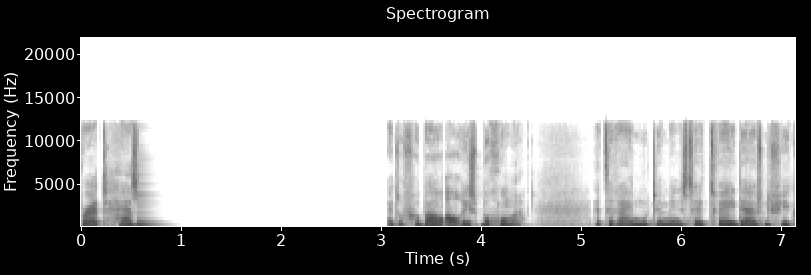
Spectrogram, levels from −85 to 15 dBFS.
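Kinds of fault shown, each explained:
long network dropout: From 0.57 s to 3.09 s the audio stops arriving, most likely because the network lost it in transit for about 2.5 s. The receiver first extends the last sound as a buzz or hiss that fades within a few tenths of a second, then leaves about 2.1 s of silence. The audio resumes at 3.09 s with the lost stretch simply absent. Around the gap, call-codec coding noise and a top end cut off near 12 kHz are audible.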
